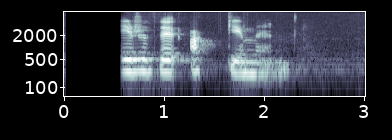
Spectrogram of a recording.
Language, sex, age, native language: Icelandic, female, 10, Icelandic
